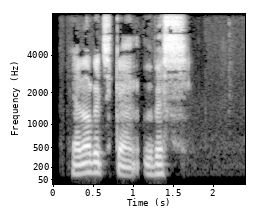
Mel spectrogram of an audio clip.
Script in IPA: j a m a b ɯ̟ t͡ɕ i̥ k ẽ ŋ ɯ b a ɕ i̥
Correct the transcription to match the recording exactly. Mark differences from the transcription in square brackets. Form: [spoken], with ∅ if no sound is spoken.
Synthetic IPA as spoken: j a m a [ɡ] ɯ̟ t͡ɕ i̥ k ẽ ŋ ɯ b [e] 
